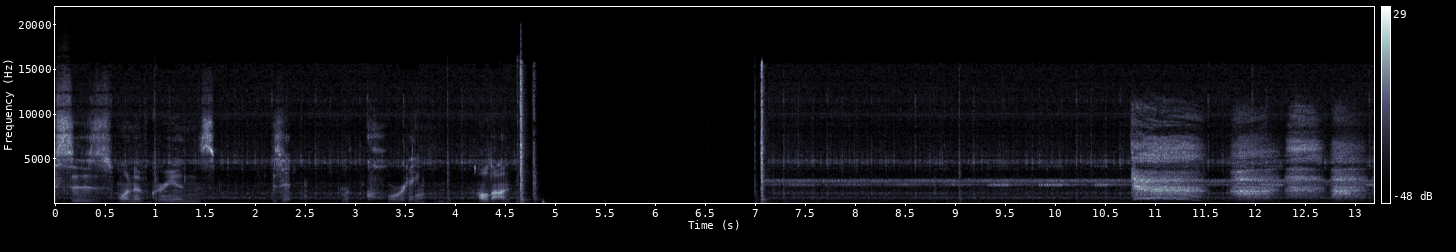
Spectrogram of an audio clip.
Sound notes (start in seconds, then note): 7.0 click; 9.1 background forest ambiance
